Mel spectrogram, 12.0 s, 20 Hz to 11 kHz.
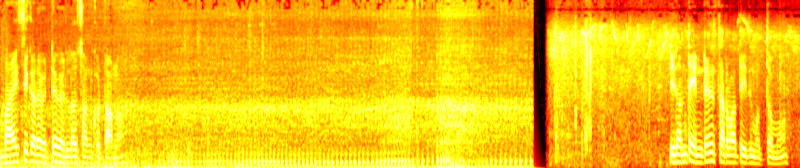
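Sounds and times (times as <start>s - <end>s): motorcycle engine idling: 0.0s - 8.0s.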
